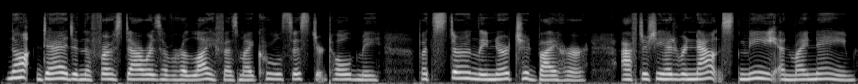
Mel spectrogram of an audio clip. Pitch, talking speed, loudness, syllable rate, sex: 235 Hz, 195 wpm, -17 LUFS, 4.5 syllables/s, female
